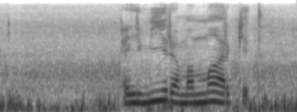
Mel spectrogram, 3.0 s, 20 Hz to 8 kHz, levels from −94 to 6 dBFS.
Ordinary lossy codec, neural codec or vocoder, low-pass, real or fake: AAC, 48 kbps; vocoder, 44.1 kHz, 128 mel bands every 256 samples, BigVGAN v2; 7.2 kHz; fake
